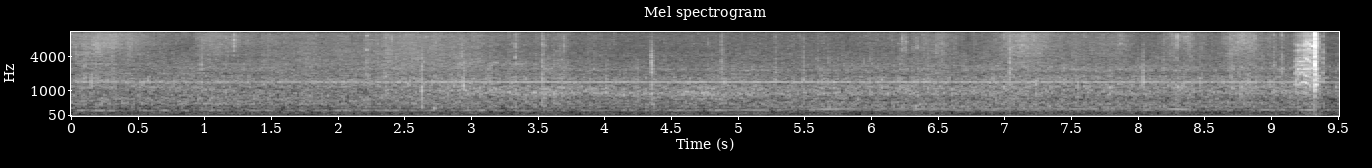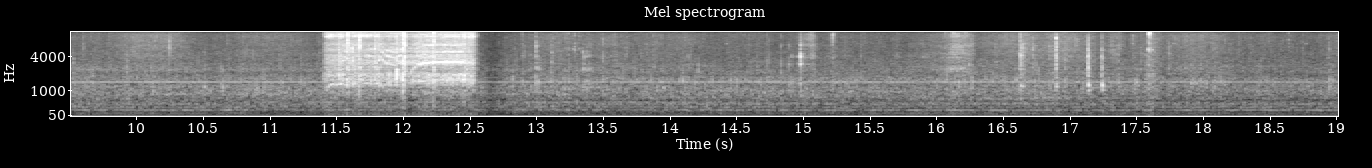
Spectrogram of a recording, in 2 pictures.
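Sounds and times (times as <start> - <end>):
faint steady hum: 0.0 - 19.0
camcorder handling noise: 9.1 - 9.5, 11.4 - 13.1.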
